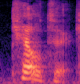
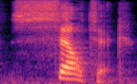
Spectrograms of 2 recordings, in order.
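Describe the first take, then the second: First: The word begins with a hard K sound. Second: The word begins with a soft S sound. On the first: The speaker calls it wrong. "people pronounce it as Celtic, even though they won't spell it with a K" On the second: The speaker calls it right. "should be pronounced Celtic"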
